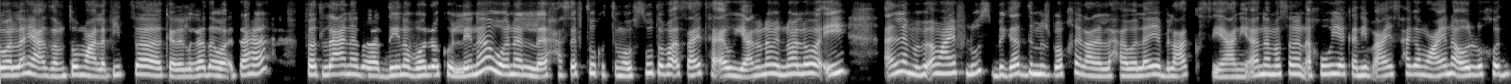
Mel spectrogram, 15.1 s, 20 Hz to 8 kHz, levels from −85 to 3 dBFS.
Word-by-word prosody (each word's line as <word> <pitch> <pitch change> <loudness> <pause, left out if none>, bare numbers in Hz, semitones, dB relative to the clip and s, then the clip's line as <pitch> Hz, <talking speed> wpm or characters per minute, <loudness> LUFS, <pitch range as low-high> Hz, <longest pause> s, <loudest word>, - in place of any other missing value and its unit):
والله 255 +4 +2
عزمتهم 230 +2 -1
على 215 -2 0
بيتزا 260 0 0
كان 215 -3 -1
الغدا 235 +4 0
وقتها، 255 - +1 0.4
فطلعنا 270 +1 0
اتغدّينا 245 +1 +1
برّه 245 +2 +2
كلّنا 250 +3 +2 0.2
وأنا 275 -1 +3
اللي 225 -3 +1
حاسبت 255 +4 -5
وكنت 260 -5 -3
مبسوطة 235 +7 0
بقى 280 -1 +1
ساعتها 275 0 -2
أوي، 230 -1 +1
يعني 210 +2 0
أنا 280 +3 0
من 295 - +2
النوع 275 +1 +1
اللي 290 +1 +3
هو 305 - +4
إيه، 295 +3 +2 0.4
أنا 325 +6 +1
لمّا 275 -6 +1
بابقى 270 - +1
معايا 295 +1 +2
فلوس 325 +4 -3
بجد 255 +4 0
مش 280 -2 +3
بابخل 265 +3 -1
على 225 -2 0
اللي 220 +1 -1
حواليّا 230 +4 +1
بالعكس، 225 +1 -5
يعني 205 +3 -3
أنا 275 +2 +2
مثلًا 275 -2 0
أخويا 275 +3 +1
كان 250 -3 -2
يبقى 245 - -1
عايز 260 +4 -3
حاجة 275 0 -1
معيّنة 255 +3 0
أقول 240 +2 +2
له 265 - +2
خد، 275 -1 -1
255 Hz, 200 wpm, -14 LUFS, 235-275 Hz, 0.4 s, هو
